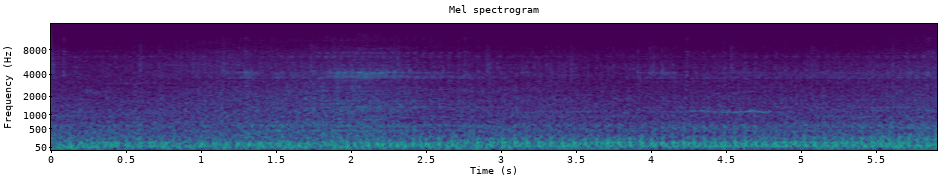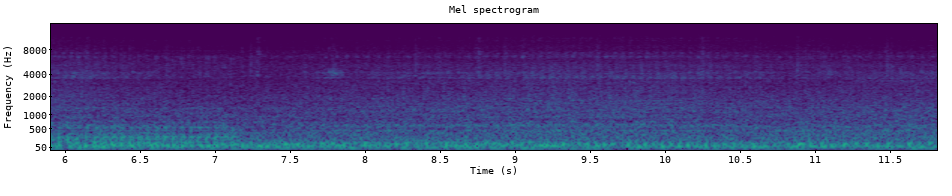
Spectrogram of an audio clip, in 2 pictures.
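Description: Traffic passes through a busy intersection outdoors.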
